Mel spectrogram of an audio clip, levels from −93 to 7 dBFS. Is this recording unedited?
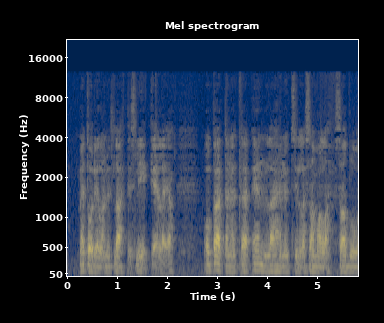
yes; 0 cuts

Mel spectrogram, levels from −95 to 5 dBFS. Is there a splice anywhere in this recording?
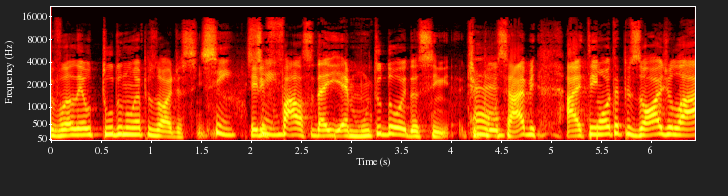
yes; 2 cuts; at 1.9 s, 5.5 s

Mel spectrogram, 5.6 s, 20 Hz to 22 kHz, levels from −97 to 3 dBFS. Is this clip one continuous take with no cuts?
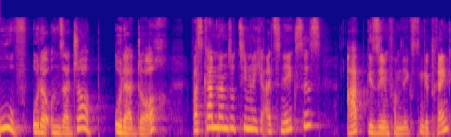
no; 1 cut; at 2.3 s

